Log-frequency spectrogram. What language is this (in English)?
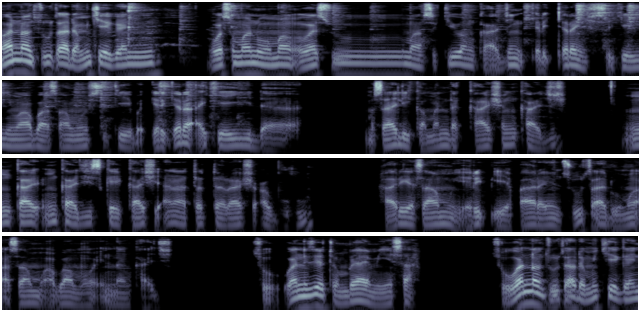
Hausa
